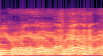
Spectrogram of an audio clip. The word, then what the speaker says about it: Gurira: And Danai Gurira, I always say her name wrong. – Gurira as Okoye.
